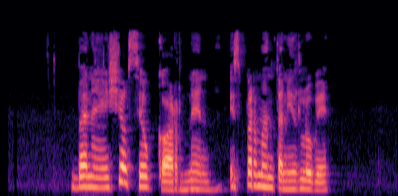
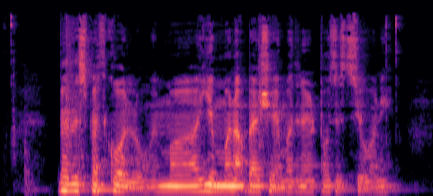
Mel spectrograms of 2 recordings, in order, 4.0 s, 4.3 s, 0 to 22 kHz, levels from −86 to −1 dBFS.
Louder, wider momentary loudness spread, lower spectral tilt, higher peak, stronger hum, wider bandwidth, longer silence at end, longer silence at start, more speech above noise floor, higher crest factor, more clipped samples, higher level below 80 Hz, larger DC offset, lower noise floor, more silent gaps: about the same, -21 LUFS vs -23 LUFS; second, 10 LU vs 17 LU; about the same, -5 dB/octave vs -4.5 dB/octave; about the same, -4 dBFS vs -6 dBFS; neither; second, 11.5 kHz vs 16 kHz; first, 0.7 s vs 0.4 s; first, 0.7 s vs 0.1 s; first, 45 dB vs 24 dB; about the same, 18 dB vs 16 dB; neither; second, -70 dBFS vs -58 dBFS; neither; first, -65 dBFS vs -47 dBFS; neither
